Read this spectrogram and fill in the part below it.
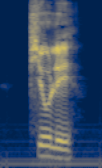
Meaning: alternative form of piailler
- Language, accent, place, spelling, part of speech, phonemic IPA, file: French, France, Lyon, piauler, verb, /pjo.le/, LL-Q150 (fra)-piauler.wav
